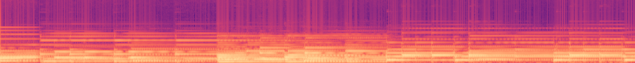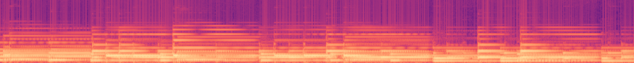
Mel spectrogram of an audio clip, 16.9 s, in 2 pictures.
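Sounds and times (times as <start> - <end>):
piano preludes: 0.0 - 16.9.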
